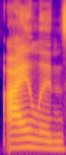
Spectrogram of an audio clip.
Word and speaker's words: island: S in island said, "I am just decoration."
